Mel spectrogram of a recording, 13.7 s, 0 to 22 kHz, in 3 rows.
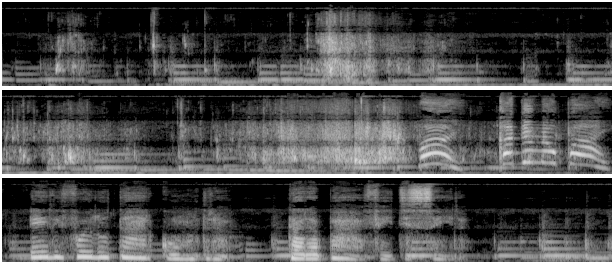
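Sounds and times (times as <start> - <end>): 
soft melodic music: 0.0 - 13.7
water splashing as a child washes: 0.3 - 3.6, 4.2 - 9.2
speech: 9.4 - 12.7.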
